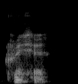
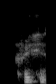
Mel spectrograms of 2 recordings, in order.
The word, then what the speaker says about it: Krige: But they're probably likely also to find it if they Googled my name, Dr. Anton Kriche. Kriche is spelled K-R-I-G-E.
